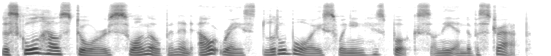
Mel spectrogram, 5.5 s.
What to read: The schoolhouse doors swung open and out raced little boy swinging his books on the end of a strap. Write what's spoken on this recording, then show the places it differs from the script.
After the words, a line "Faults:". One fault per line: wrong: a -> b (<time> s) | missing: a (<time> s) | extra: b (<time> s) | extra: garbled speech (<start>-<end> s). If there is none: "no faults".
The schoolhouse doors swung open and out raced little boy swinging his books on the end of a strap.
Faults:
no faults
